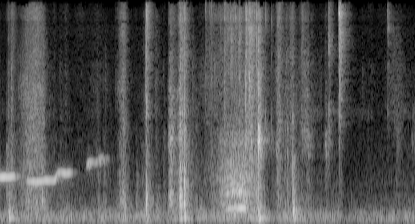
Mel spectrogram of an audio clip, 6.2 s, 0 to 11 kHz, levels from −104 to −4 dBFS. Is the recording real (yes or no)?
yes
